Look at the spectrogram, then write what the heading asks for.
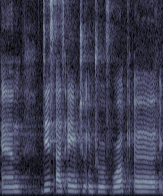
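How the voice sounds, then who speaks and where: A woman speaks in a French accent, and audible room echo surrounds her voice. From France, partly raised in Senegal. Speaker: panelist, recent graduate. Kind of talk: conference panel talk. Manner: halting, many fillers and repetitions.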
